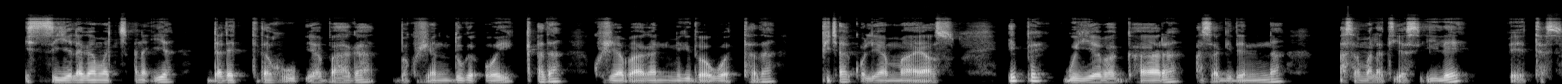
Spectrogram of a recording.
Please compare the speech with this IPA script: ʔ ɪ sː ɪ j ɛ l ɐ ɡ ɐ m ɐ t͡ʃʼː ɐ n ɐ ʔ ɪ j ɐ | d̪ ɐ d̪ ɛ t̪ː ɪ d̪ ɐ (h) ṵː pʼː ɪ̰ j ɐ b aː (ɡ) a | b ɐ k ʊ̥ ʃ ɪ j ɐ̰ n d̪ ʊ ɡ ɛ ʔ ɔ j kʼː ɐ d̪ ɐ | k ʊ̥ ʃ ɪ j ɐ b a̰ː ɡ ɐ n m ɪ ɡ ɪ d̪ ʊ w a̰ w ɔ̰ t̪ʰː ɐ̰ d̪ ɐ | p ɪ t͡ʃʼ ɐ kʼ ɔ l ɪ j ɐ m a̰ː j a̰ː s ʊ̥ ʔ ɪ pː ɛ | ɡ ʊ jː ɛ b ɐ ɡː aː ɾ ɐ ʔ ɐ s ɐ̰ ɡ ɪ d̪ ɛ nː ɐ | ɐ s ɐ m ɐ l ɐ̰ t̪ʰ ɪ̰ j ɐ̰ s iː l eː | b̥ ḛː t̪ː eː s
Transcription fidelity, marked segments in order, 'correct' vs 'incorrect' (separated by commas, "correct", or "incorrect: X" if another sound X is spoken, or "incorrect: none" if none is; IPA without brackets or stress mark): correct, correct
